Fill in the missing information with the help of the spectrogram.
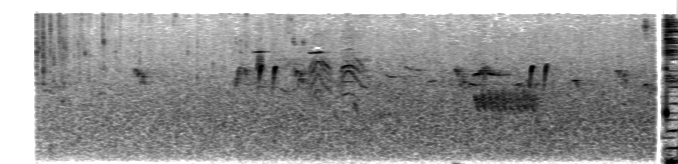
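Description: Waterfall rushing as a steady hiss, with birds chirping a few times over it. Loud music cuts in just at the end.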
